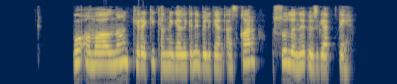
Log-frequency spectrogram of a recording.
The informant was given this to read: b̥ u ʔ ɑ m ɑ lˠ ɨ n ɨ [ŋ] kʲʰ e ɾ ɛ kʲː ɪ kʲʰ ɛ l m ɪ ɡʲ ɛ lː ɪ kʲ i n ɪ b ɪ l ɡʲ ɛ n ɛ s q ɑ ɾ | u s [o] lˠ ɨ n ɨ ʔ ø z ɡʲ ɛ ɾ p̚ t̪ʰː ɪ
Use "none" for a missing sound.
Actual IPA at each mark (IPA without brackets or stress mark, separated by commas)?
ŋ, u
